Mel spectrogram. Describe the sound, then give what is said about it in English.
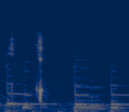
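A person makes a series of short, strained, throaty coughing hacks, about four voiced bursts in a loose rhythm, like someone gagging up a hairball. “Were you coughing up a hairball?”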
